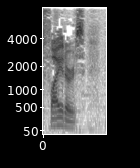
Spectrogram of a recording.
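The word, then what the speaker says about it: FighterZ: Mira, aquí ya está el tweet de Bandai Namco, la cuenta del Reino Unido, que dice: "We confirm that officially we pronounce it like the words fighters, not fighter C, not fighter Z, not fighter Zero, not fighters, just fighters."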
